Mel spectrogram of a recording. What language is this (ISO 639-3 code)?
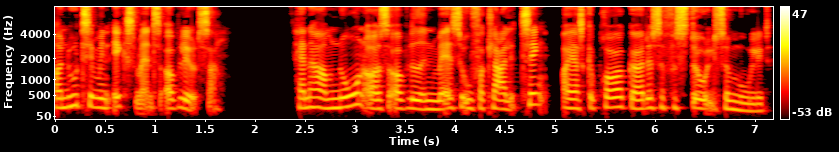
dan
